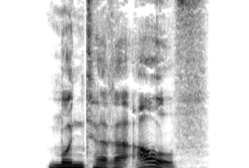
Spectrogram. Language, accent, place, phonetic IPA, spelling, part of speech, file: German, Germany, Berlin, [ˌmʊntəʁə ˈaʊ̯f], muntere auf, verb, De-muntere auf.ogg
- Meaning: inflection of aufmuntern: 1. first-person singular present 2. first/third-person singular subjunctive I 3. singular imperative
